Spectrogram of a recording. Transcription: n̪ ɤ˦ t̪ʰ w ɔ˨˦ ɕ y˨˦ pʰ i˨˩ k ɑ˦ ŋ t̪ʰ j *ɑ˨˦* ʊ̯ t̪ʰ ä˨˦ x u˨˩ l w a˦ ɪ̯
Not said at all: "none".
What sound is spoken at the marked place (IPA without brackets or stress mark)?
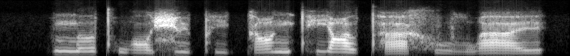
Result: ɑ˥˨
